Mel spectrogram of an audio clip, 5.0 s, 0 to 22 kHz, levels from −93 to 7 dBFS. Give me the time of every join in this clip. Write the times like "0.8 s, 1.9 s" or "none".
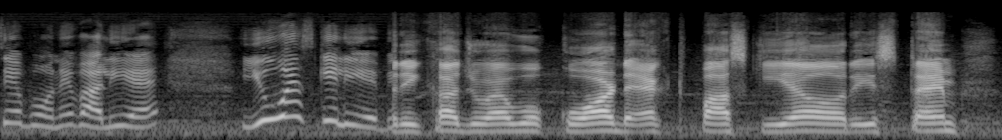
2.0 s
